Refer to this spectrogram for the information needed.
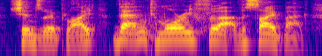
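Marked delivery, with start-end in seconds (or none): none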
